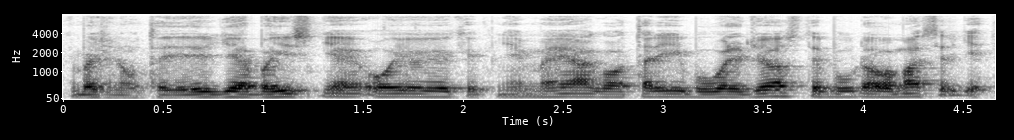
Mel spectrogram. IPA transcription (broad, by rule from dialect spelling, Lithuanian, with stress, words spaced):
nʲɛbʲɛʒʲɪˈnɐʊ tɐɪ ˈɪrʲɡʲɪ bɐ ˈjɪs ˈnʲɛ oːjoːˈjoːɪ kɜp nʲɛˈmɘɡoː tɐˈrʲiːbuː ʋɐlʲˈd͡ʒʲoːs tɐɪ ˈbuːdɐʋoː ˈmɐs ˈɪrʲɡʲɪ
